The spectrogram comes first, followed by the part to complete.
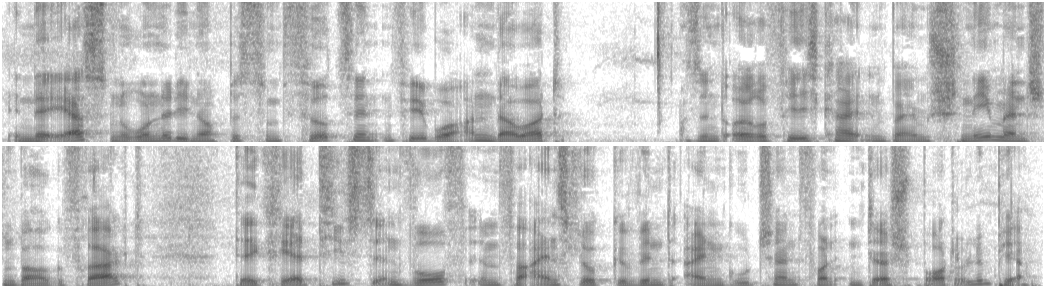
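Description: A man co-hosting a club podcast, reading sponsor and club news in a steady way with small slips. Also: medium pitch, normal speed, creaky. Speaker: podcast co-host.

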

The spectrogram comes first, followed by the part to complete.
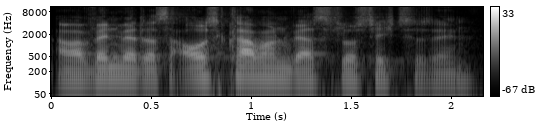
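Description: Male podcast co-host with a fairly low voice, relaxed conversational phrasing that circles back on itself. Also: fast, smooth. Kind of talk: casual chat about motorsport.

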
